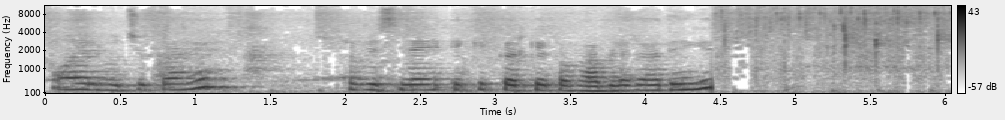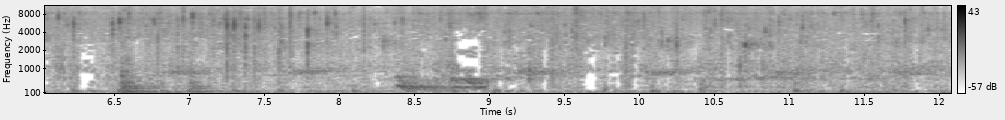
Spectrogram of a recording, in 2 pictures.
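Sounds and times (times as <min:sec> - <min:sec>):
patties sizzling in hot oil: 0:04.4 - 0:12.0.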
